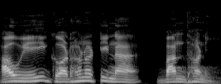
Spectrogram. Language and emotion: Odia, neutral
